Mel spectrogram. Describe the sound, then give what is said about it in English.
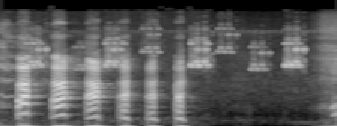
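A rhythmic cricket chirping sound effect played from a sound pad, a string of short high-pitched trilling pulses, follows a few louder voice-like bursts at the start. It's clear, then fades into a soft rustle. “we we gonna figure out these dang sound pads. not the cricket.”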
